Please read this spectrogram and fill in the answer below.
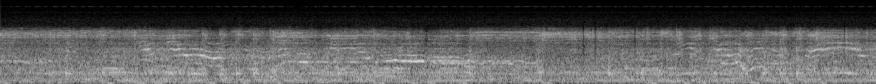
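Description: Hard rock band playing live, a male lead singer belting over drums and guitar, his voice strained by a cold. The sound is dull and cut off at the top, like an old TV recording.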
